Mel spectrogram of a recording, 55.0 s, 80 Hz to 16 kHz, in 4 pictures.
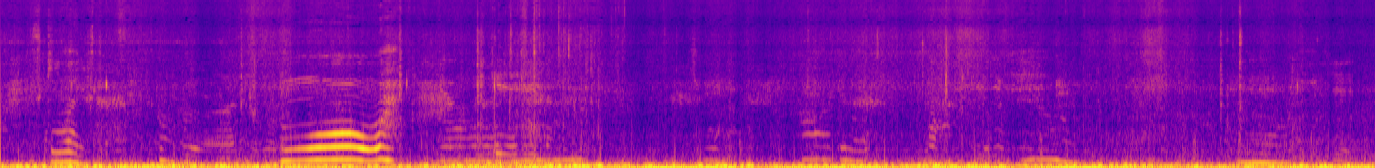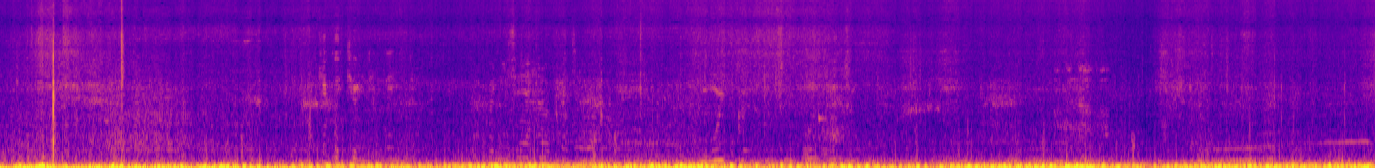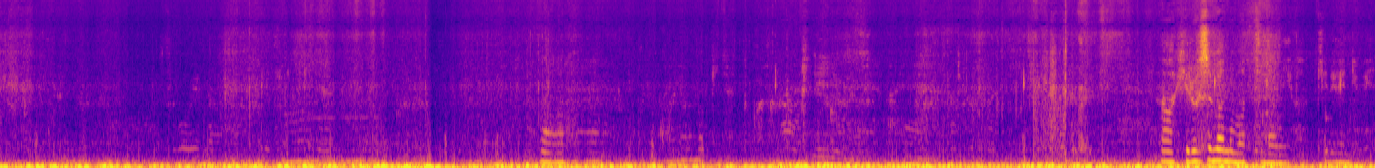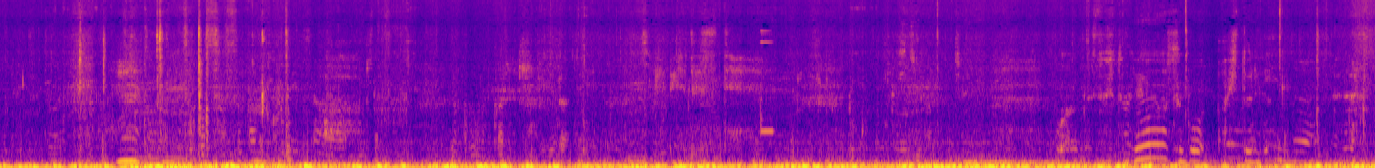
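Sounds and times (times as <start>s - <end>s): gondola cabin low rumble: 0.0s - 55.0s.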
